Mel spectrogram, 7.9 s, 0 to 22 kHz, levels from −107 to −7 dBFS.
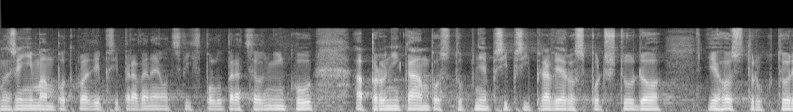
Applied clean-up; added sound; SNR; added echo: none; none; none; none.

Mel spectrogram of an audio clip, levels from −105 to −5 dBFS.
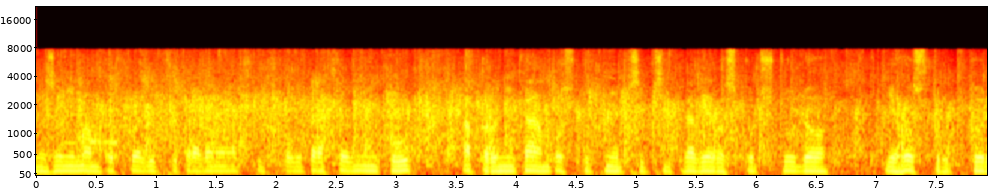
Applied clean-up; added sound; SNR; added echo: none; Applause; 3 dB; none.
